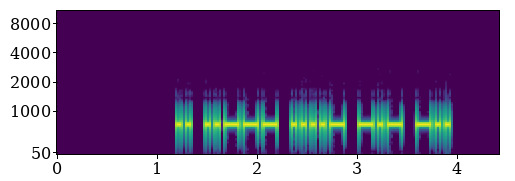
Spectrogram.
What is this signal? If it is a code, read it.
Morse code, heard as a keyed tone, about 25 wpm, 700 Hz. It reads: I24KD
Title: Code Groups - 5 Letter:Numbers - 25wpm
